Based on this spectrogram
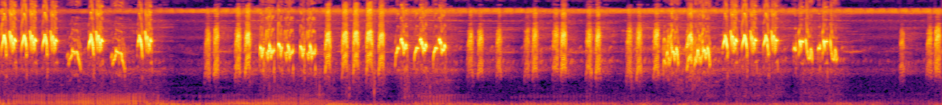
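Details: Wild sooty-headed bulbul giving a lure call used to train and attract other bulbuls: rapid, busy series of chattering warbles and sharp chips with low rumble early on and a faint high whine.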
